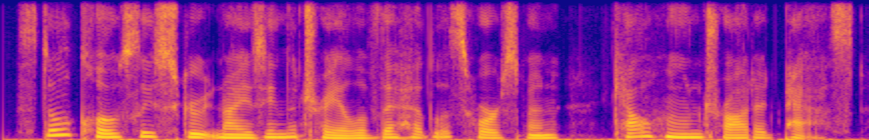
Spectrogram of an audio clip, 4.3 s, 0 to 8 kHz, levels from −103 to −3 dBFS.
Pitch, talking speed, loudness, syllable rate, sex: 180 Hz, 165 wpm, -18 LUFS, 5.6 syllables/s, female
